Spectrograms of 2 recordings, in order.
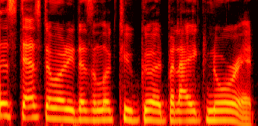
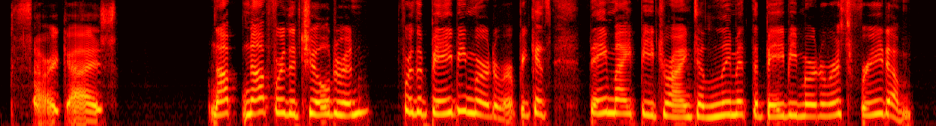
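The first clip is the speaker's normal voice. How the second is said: high, fake teary voice, fake crying; 7 semitones higher than usual. Sarcastically parodying a speaker who tears up, mock tearing up. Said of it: "Just tear up a bit".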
